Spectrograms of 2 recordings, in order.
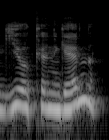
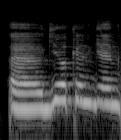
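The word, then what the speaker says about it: Hocquenghem: Le premier dont je veux vous parler, c'est Guoken Game. Je le prononce bien cette fois-ci, contrairement à ma dernière vidéo. Guokenem qui était un philosophe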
